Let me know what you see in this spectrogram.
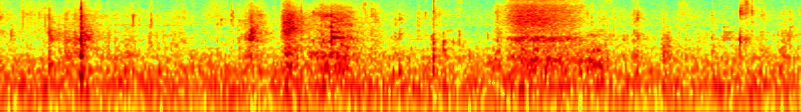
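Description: A person biting into a soft corn-tortilla taco and chewing it with mouth closed: faint wet mouth sounds and a few small clicks over a steady low hum.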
